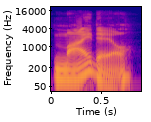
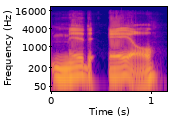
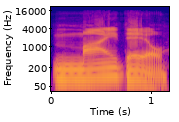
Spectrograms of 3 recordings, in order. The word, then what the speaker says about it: Midale: Ah, it's Maidale. Not Midale as it is spelled, but my dale.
